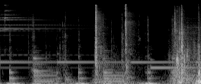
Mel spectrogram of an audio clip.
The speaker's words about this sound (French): L'homme emmène les Van Kalk dans un quartier du nord de Bruxelles. Il sonne à une porte.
